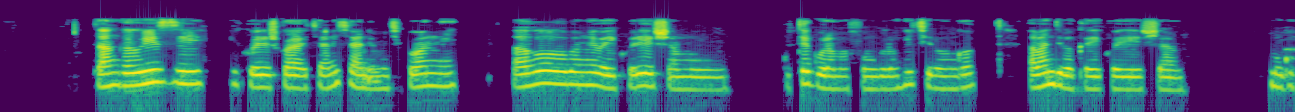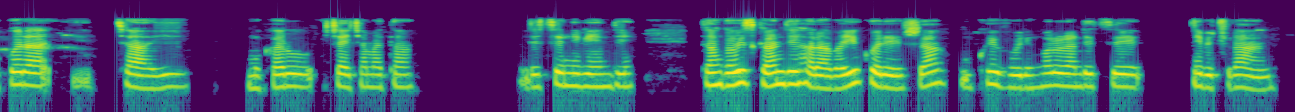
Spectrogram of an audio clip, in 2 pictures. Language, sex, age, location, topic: Kinyarwanda, female, 18-24, Kigali, health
